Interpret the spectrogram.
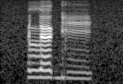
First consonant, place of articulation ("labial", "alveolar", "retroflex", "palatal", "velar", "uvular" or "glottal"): alveolar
